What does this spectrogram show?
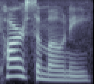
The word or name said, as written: parsimony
